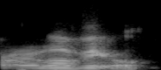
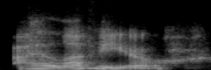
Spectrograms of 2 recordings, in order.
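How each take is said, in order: First: It is said in an angry tone. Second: It is said in a calm, warm tone.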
